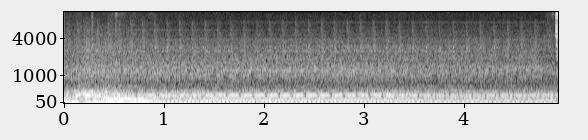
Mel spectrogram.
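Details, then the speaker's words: BMW E36 after charging the battery, subwoofer left disconnected: quick crank catches at once and settles to a smooth even idle with a steady low hum, no misses or knocks; started absolutely fine, owner hoping the battery just needed charging. "So the car that turned on absolutely fine."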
